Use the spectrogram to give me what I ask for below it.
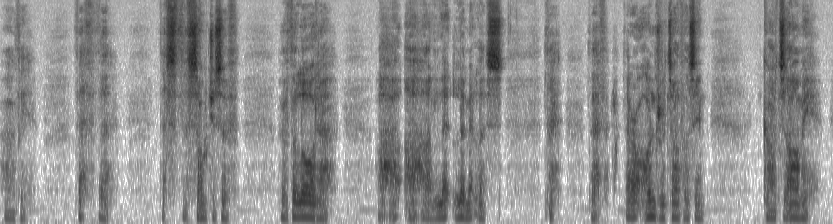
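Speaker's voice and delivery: mock-dreamy slurred voice. Describing a man in a weird state answering questions, imitating slurred, dreamy speech. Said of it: "his voice is quite slurred and a bit sort of dreamy".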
